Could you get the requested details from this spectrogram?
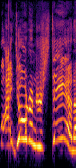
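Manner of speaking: very high, bewildered mock whine; confused pleading. Teen begs sister to explain, very high confused mock plea. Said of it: "Still didn't get it".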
